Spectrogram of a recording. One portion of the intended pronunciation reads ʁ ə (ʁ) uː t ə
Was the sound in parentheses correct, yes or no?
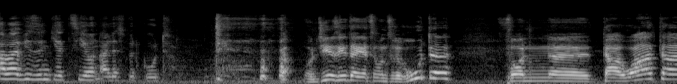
yes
